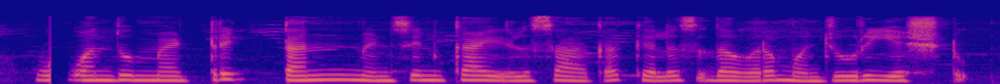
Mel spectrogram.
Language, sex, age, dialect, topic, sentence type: Kannada, female, 31-35, Dharwad Kannada, agriculture, question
